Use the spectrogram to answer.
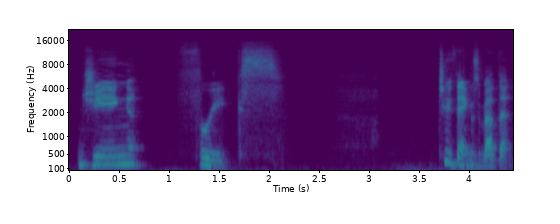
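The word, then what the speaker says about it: Freecss: But also with the CSS on the end, it spells freaks. It's pronounced freaks.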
